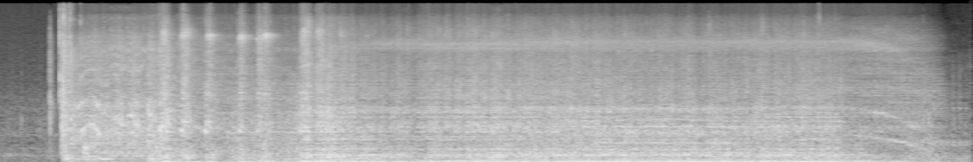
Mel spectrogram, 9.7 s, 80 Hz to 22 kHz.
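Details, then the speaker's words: Drift car with GM LSX 24x crank sensor, map reloaded with cam sensor enabled: brief crank, catches and settles into a steady rumbling idle with no mechanical noise, but the ECU again shows a cam sensor error; cam sensor suspected. "all right so getting a uh an error once again with the cam all right let's pull the intake and and change the cam [Music] sensor"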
